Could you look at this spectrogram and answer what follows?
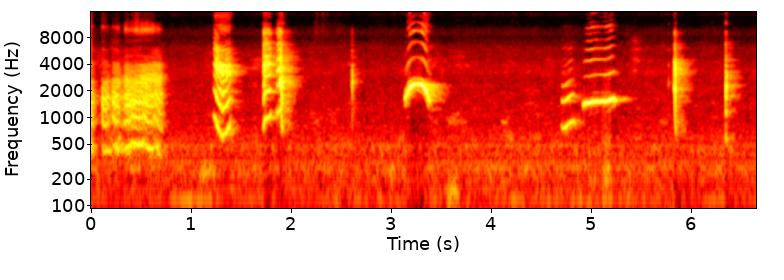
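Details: Talking parrot, possibly an Indian ringneck, utters a buzzy harmonic phrase, then squeaky sweeps, a loud arched whistle and a clear tonal note, with short clicks between, indoors.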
